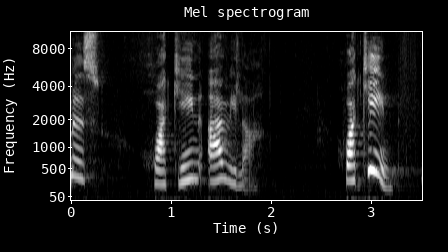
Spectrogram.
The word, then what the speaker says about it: Joaquin: name is Joaquin Avila Joaquin rhymes with walking Joaquin is not that hard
